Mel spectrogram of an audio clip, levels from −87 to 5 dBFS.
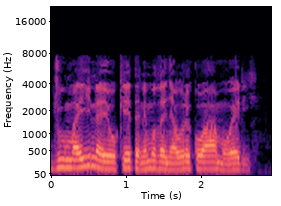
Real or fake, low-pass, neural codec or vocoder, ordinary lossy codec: real; 19.8 kHz; none; AAC, 24 kbps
